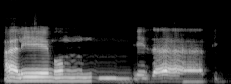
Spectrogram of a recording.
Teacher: Nun mati bertemu ba. Itu namanya iqlab, membalik suara N menjadi suara mim. Jadi alimun bijati menjadi alimum bizati.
